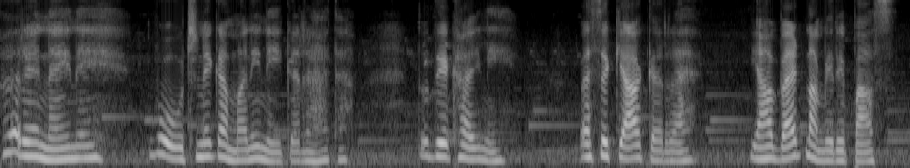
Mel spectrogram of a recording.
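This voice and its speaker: A woman's voice: medium pitch, a little slow, lightly acted. A woman voicing an ailing, bossy old mother-in-law in a dramatized moral story. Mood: fond, weary. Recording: music behind the voice.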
